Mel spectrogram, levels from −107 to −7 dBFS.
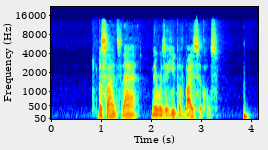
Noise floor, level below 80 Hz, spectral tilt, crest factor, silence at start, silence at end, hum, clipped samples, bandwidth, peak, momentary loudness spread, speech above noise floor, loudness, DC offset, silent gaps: -80 dBFS; -62 dBFS; -4 dB/octave; 20 dB; 0.85 s; 0.2 s; none; under 0.1%; 14.5 kHz; -10 dBFS; 12 LU; 52 dB; -29 LUFS; under 0.1%; none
